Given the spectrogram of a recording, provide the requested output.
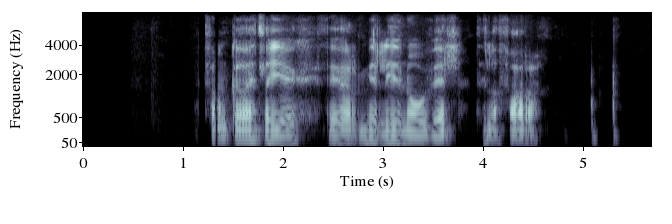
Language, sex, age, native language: Icelandic, male, 20-29, Icelandic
